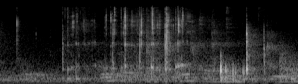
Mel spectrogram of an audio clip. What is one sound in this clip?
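Dice rattle inside a cup.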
